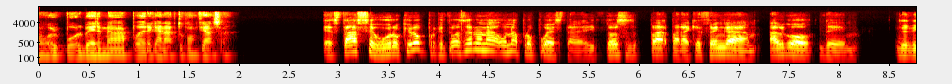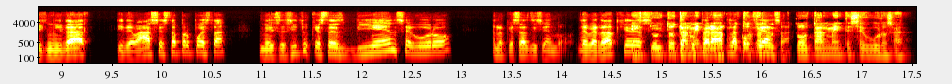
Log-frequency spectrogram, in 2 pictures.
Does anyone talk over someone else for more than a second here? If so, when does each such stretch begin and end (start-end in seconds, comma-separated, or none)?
14.7-16.3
